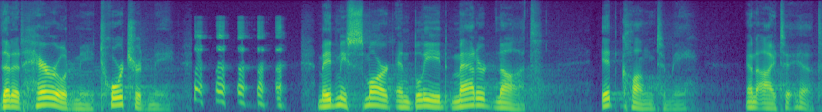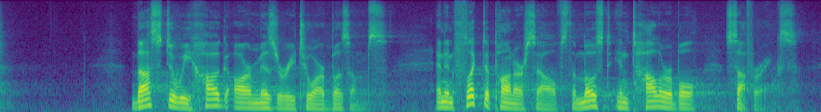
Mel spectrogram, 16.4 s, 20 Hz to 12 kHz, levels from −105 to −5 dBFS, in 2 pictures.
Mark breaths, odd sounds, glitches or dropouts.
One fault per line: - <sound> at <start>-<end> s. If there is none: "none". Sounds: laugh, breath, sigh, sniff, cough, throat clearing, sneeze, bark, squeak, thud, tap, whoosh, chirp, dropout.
- laugh at 1.9-2.9 s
